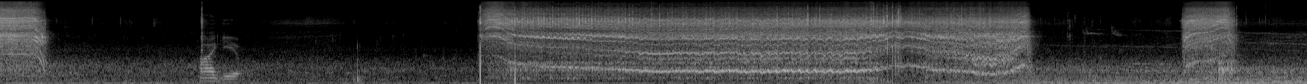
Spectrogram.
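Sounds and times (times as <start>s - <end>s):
hammer drill whining into wood: 0.0s - 0.5s, 4.8s - 10.4s, 11.8s - 12.6s.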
